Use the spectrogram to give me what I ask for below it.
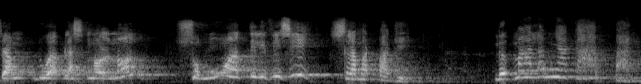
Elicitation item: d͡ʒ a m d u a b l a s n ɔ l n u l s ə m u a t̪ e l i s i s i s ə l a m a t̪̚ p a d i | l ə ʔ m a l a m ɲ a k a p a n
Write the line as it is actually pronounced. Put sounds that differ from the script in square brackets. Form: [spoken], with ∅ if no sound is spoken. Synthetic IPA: d͡ʒ a m d u a b l a s n ɔ l n [ɔ] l s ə m u a t̪ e l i [f] i s i s ə l a m a t̪̚ p a [ɡ] i | l ə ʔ m a l a m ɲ a k a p a n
